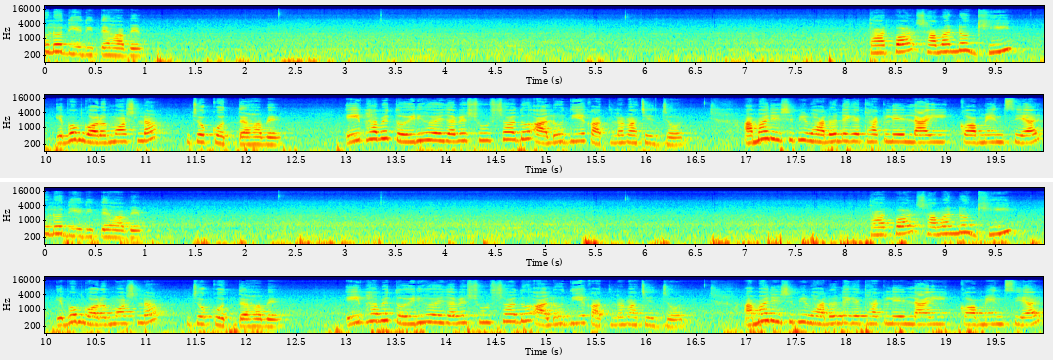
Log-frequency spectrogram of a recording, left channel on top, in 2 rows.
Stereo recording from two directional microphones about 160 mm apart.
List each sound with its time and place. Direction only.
0.0 s a woman's voice: 40° left (ahead or behind)
8.3 s a woman's voice: 35° left (ahead or behind)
